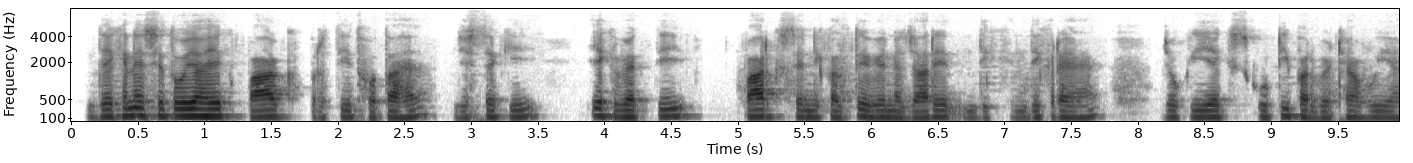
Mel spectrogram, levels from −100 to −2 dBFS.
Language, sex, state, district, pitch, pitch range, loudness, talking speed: Hindi, male, Jharkhand, Deoghar, 125 Hz, 120-140 Hz, -21 LUFS, 180 wpm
